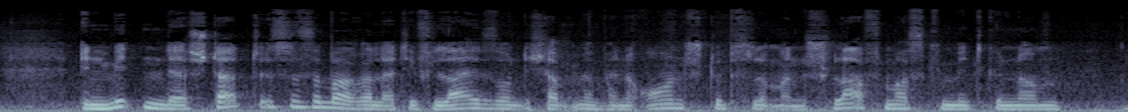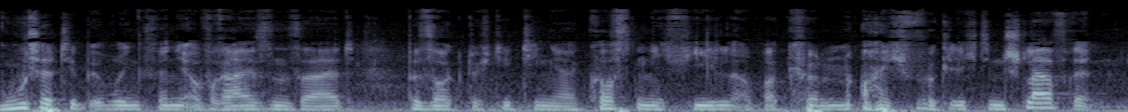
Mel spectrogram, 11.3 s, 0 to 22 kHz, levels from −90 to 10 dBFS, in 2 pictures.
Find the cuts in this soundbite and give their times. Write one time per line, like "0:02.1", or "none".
none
